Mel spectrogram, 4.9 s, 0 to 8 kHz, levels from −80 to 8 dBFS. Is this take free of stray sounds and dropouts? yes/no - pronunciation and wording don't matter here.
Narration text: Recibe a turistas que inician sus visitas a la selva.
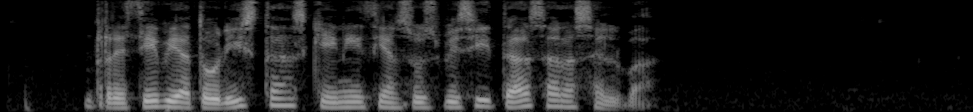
yes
